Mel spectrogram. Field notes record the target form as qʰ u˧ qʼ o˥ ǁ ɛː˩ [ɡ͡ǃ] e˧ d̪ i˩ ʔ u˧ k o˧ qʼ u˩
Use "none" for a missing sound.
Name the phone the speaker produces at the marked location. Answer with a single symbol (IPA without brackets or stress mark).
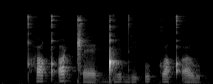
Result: ɡ͡ǃ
